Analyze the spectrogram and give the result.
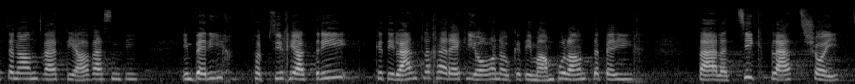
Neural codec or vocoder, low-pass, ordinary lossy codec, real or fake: vocoder, 44.1 kHz, 128 mel bands, Pupu-Vocoder; 14.4 kHz; none; fake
